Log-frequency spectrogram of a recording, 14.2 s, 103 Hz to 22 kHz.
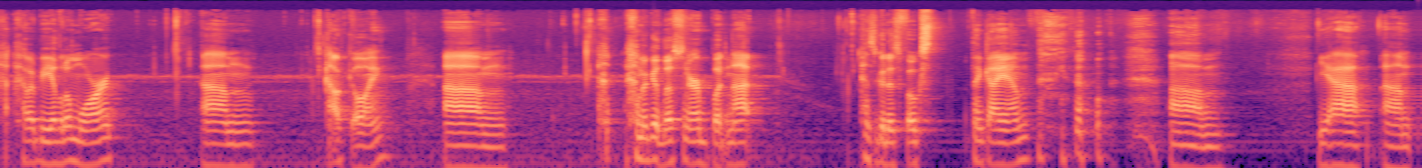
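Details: Male speech before a 12-day intensive stuttering therapy program; stuttering.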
